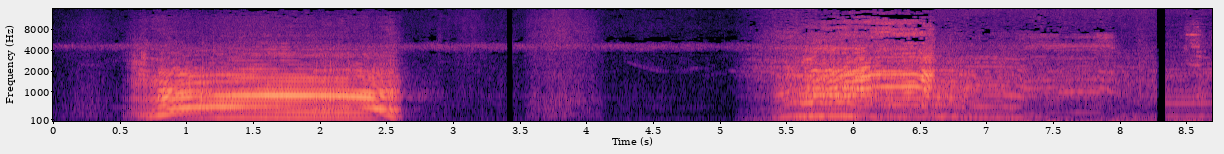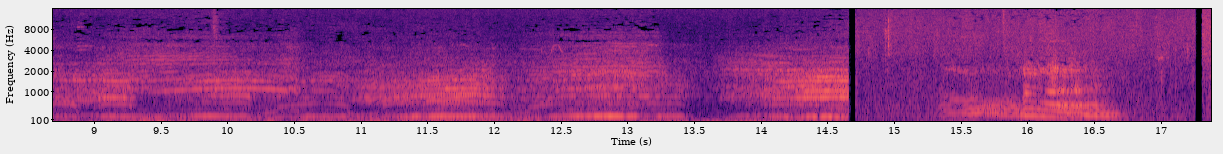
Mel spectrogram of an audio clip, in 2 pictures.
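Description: Cattle mooing: one long, loud moo about a second in, then after a pause a run of shorter moos, about one a second, that cuts off shortly before the end.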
